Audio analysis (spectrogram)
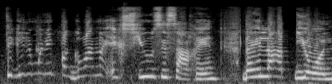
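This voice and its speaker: A woman's voice: extremely high pitch, sing-song, brisk, a loud crowd. A woman acting as a jealous, accusing wife, biting and reproachful, in a melodramatic Filipino radio drama. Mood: angry, sarcastic. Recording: noisy track with sounds behind.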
